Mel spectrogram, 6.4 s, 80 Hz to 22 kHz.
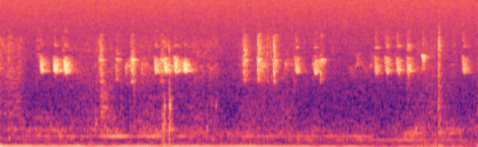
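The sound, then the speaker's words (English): Very soft calls from two birds numbered 273 and 274, bird 273 calling first, then 274: clusters of quick, high chirps repeating in short bursts throughout, over a steady low hum, with no voices. “Very soft calls. 273 first, then 274. Very soft calls.”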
